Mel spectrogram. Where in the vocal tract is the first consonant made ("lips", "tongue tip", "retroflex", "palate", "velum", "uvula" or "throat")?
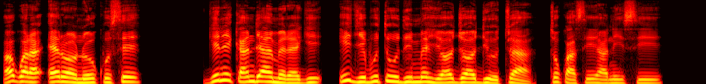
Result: velum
